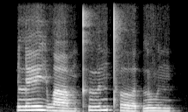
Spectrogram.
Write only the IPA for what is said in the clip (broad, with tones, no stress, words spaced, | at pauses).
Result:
leː˥˩jwaː˨˩m kʰɯː˦˥ntʰɤː˨˩t̚lu˧n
